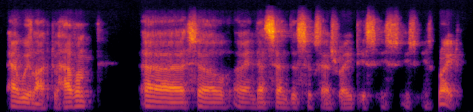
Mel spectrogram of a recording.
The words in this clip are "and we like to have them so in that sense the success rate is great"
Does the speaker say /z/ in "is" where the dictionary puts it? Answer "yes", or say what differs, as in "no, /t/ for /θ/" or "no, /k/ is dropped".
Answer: yes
